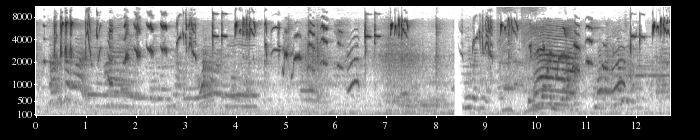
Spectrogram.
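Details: Long, varied song of a white-legged Oriental magpie-robin from West Sumatra: rapid sequences of sharp chips, whistled slurs and buzzy trills in bursts, broken by a short pause before another rich, rattling phrase.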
